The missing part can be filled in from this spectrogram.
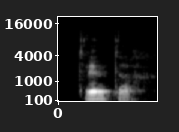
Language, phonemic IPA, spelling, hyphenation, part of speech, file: Dutch, /ˈtʋɪn.təx/, twintig, twin‧tig, numeral, Nl-twintig.ogg
- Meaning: twenty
